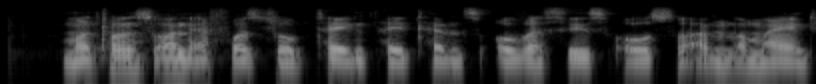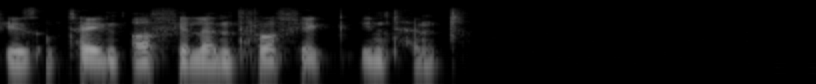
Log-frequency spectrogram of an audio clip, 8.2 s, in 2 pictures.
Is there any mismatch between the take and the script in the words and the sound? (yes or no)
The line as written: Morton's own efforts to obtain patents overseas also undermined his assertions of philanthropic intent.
yes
